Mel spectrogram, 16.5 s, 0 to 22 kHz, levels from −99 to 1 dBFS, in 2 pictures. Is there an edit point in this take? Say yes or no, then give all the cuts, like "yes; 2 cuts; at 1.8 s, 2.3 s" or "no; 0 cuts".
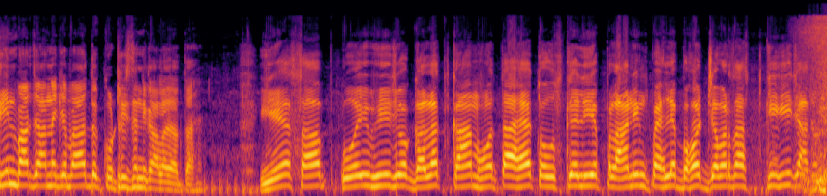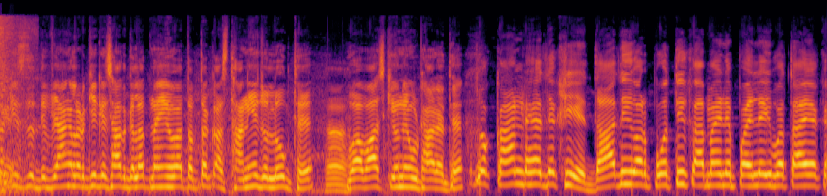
yes; 3 cuts; at 2.4 s, 8.2 s, 13.0 s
